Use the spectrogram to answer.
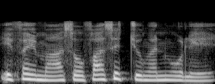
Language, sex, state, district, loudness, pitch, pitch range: Wancho, female, Arunachal Pradesh, Longding, -14 LUFS, 205 Hz, 195-230 Hz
